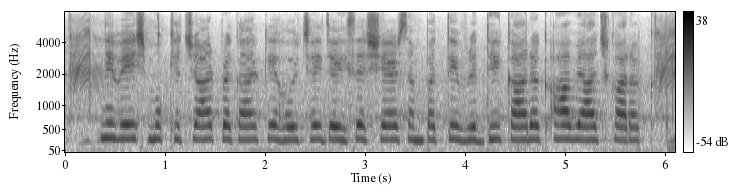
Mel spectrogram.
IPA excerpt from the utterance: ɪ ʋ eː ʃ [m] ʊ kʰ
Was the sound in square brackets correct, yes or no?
yes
